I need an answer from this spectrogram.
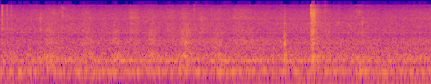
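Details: A Western honey bee swarm resting on the ground, calm while being collected and brushed, gives a loud, steady, low hum like a running fan.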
